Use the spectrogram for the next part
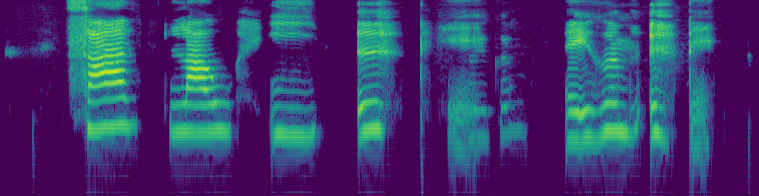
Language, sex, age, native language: Icelandic, female, 6, Russian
